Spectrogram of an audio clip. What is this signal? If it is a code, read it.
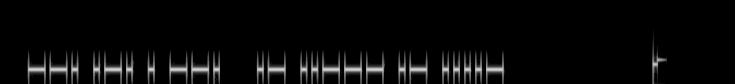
Morse code, heard as a keyed tone, about 22 wpm, 700 Hz. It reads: GREG A2A4
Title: CWT Exchange 22wpm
